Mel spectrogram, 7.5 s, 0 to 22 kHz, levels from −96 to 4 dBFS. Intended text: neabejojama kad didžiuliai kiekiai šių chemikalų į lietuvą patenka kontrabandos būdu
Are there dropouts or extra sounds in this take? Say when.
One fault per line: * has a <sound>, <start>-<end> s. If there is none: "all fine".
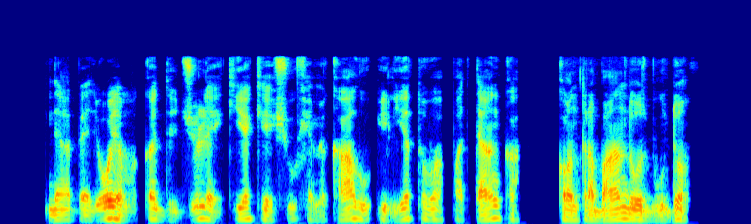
all fine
